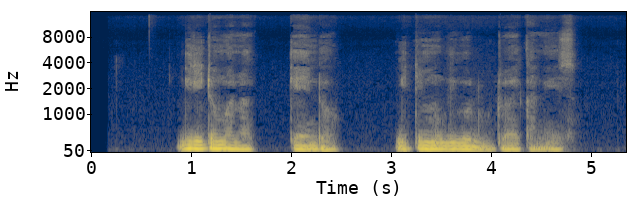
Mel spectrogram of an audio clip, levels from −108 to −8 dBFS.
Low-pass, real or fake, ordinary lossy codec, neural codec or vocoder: 14.4 kHz; fake; AAC, 48 kbps; vocoder, 44.1 kHz, 128 mel bands every 512 samples, BigVGAN v2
